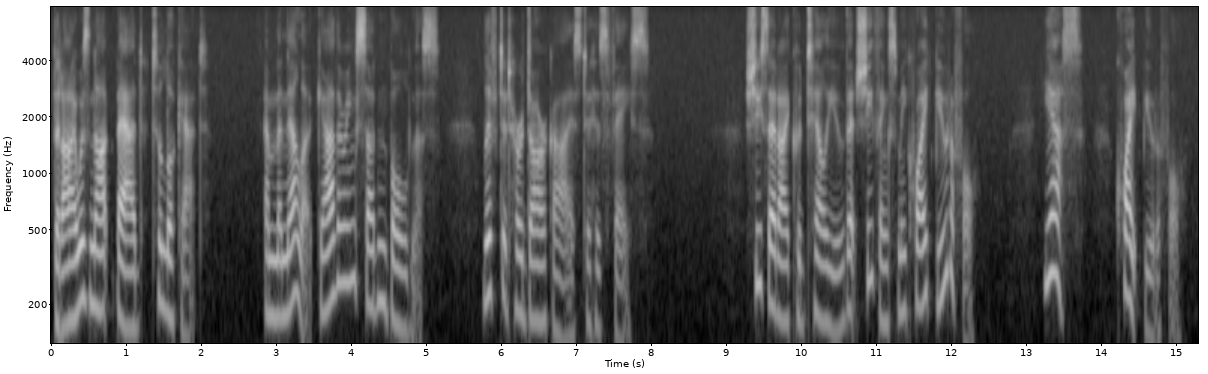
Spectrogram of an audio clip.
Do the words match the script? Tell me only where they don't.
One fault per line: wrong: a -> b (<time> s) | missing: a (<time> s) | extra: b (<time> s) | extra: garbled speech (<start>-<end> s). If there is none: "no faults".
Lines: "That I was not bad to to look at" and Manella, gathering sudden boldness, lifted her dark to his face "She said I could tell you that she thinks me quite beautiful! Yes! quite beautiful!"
missing: to (1.5 s)
extra: eyes (6.7 s)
